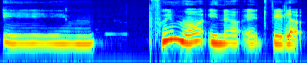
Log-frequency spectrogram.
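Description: A woman's voice: mid-range voice, takes it slowly, no echo, studio quality. A young woman with a Chilean accent, chatting casually and telling a story full of slang and laughter. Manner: lively storytelling with heavy slang, often laughing. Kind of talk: casual chat.

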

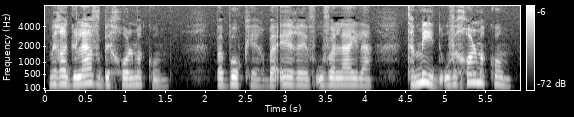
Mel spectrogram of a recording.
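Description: A woman reading an audiobook, voicing a frightened, starving old man who talks in anxious, hushed pleas. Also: dry recording, lightly acted. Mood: fearful. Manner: anxious hushed pleading, raised pitch. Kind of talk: audiobook character voice.

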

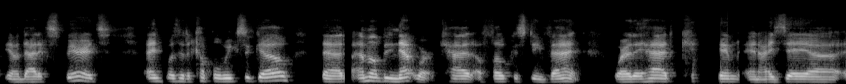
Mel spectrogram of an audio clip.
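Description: Male panelist, mid pitch, thinks aloud with lots of uhs. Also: fairly bright tone. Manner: hesitant, searches for names with fillers.

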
